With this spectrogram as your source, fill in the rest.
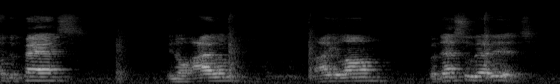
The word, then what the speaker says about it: Elam: Elam is called Ayalam. Oh man. On there, it's hard for me to pronounce that sometimes. Ayalam. There we go. Yalam. Alright? That's Elam. Ayalam. Even sounds like it.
